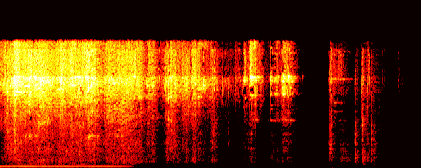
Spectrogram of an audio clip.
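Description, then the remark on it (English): Small metal pieces clatter and jingle together, like coins dropping, first as a dense jangle over a low hum, then as a few scattered, lighter clinks trailing off. No one speaks. “Yeah, your dad came through and he's dropping coins down to you.”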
